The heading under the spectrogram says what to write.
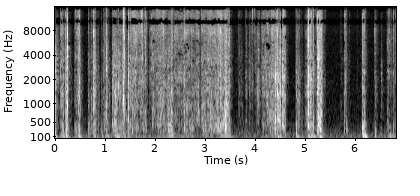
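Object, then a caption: Foam bath loofah. Long nails scratch and scrape the ruffled petals of a cream foam bath loofah up close. The result is a run of dry, crackly, bright scratching bursts separated by brief quiet gaps, with little low end.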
